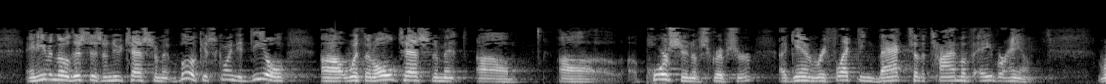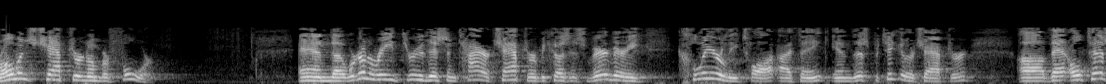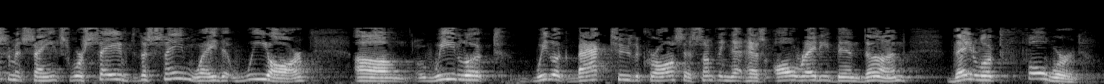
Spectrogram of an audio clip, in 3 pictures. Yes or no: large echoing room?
yes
